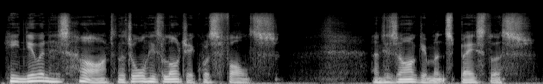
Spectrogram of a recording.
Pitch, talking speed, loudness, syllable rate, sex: 105 Hz, 165 wpm, -17 LUFS, 4.9 syllables/s, male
